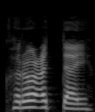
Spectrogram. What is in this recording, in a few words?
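"koroii" ergative plural, Archi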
